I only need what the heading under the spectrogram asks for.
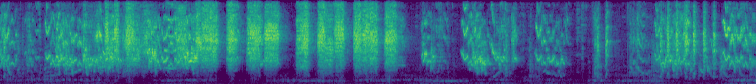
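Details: Continuous busy budgie chatter, dense rasping warble and sharp squeaks, roughly one and a half notes per second, with little pause.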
